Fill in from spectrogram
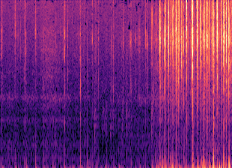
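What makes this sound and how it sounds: Fingertips press and slowly peel on the white adhesive paper roll of a handheld lint roller. Soft, sticky taps and crackles come first, then after about three seconds the peeling turns louder and denser, with a bright crackle over a low thump.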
